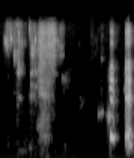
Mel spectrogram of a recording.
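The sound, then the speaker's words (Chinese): Red wine being poured: a soft, splashy trickle of liquid, a brief pause, then two louder gurgling glugs in quick succession. No one speaks. “这不是尿尿的声音哦，这是红 那个红酒 酒的声音， 声音听起来很奇怪，怎么很像导尿管的感觉？”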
